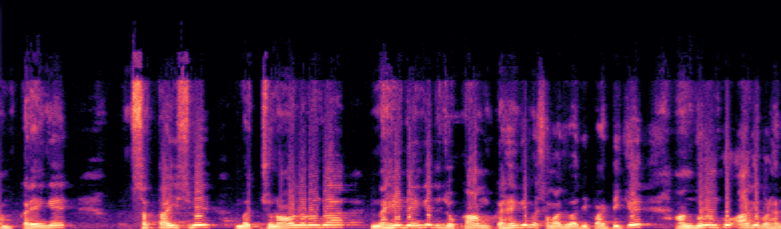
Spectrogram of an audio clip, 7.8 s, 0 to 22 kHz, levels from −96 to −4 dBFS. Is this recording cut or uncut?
uncut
